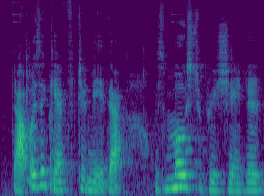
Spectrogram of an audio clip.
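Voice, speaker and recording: A woman talks at a moderate pace in a fairly low voice, with audible echo in the room. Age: 70s. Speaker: spiritual card reader. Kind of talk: casual spiritual monologue. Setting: at home, just woke up. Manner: hesitant, with fillers.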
